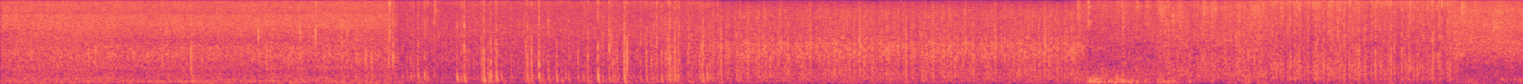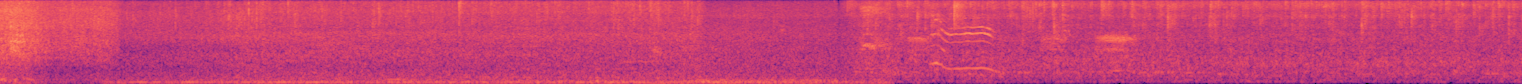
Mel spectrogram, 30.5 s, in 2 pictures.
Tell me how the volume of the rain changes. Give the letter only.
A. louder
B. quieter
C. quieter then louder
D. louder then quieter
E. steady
B.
